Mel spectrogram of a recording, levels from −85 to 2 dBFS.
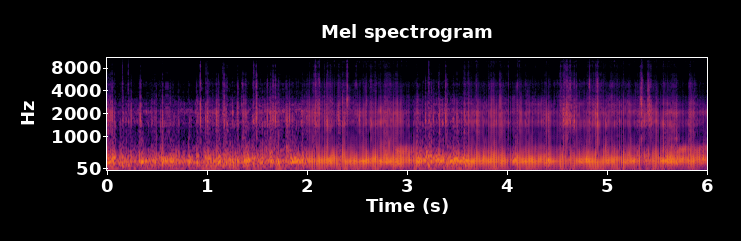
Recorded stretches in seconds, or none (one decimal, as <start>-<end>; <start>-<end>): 0.0-2.0; 3.1-3.6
